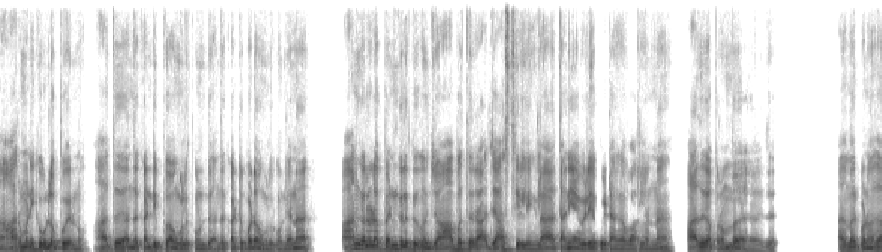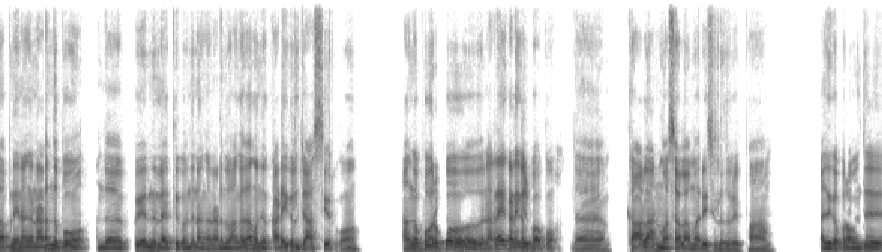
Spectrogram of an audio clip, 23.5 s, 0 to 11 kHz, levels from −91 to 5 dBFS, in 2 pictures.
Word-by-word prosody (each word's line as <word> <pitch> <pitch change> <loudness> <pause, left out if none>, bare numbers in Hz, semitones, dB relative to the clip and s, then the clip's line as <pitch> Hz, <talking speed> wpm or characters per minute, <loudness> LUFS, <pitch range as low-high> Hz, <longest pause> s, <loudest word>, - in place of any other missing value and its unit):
6 130 +3 0
மணிக்கு 140 +1 +1
உள்ள 115 +3 +4
போயிரணும். 90 -9 0 0.2
அது 125 +5 -1
அந்த 115 0 +1
கண்டிப்பு 130 +3 0
அவங்களுக்கு 100 -3 -1
உண்டு. 90 - -2
அந்த 100 - -3
கட்டுப்பாடும் 105 0 +1
அவங்களுக்கு 90 -2 -4
உண்டு. 90 +2 -3
ஏன்னா 110 +1 +2 0.6
ஆண்கள 175 -2 +3
விட 160 - +4
பெண்களுக்கு 150 -2 +3
கொஞ்சம் 100 -2 +1
ஆபத்து 140 -4 +1
ரா 95 - +2 0.2
ஜாஸ்தி 135 +5 -1
இல்லைங்களா? 85 +3 -1 0.2
தனியா 110 +1 +2
வெளியே 105 +3 +3
போயிட்டாங்க 90 -2 -1
வரலன்னா 95 +2 -4 0.4
பாதுகாப்பு 120 +1 +1
ரொம்ப 115 0 0 0.4
இது. 85 0 -8 0.9
அது 125 - -2
மாதிரி 130 -1 +1
பண்ணுவாங்க. 110 +4 +2
ஸோ - - +3
அப்டி 140 +1 +1
நாங்க 135 0 +2
நடந்து 160 +2 +2
போவோம். 120 -3 +2 0.2
இந்த 110 -1 +1 0.4
பேருந்து 130 +1 +2
நிலையத்துக்கு 110 -1 0
வந்து 115 +1 0
நாங்க 100 -2 -1
நடந்துதான் 105 +2 +1
அங்கதான் 145 +7 +1
கொஞ்சம் 110 -6 0
கடைகள் 125 0 +1
ஜாஸ்தி 105 +1 -2
இருக்கும். - - -5 0.7
அங்கே 150 0 +2
போகிறப்போ 155 +1 +3 0.5
நிறைய 170 +11 +3
கடைகள் 150 -2 +3
பார்ப்போம். - - -2 0.2
இந்த 95 -1 -6 0.7
காளான் 125 0 +2
மசாலா 100 -1 +1
மாதிரி 95 0 +2
சிலது 90 -1 -3
விப்பான். 85 +1 -4 0.7
அதுக்கப்புறம் 105 +1 +2
வந்து 115 +2 +1
110 Hz, 155 wpm, -23 LUFS, 100-130 Hz, 0.9 s, உள்ள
